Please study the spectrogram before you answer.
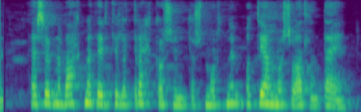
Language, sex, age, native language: Icelandic, female, 18-19, Icelandic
